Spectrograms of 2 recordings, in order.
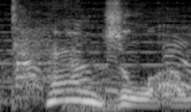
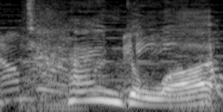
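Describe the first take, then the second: First: The G is said as a soft sound. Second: The G is said as a hard sound.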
